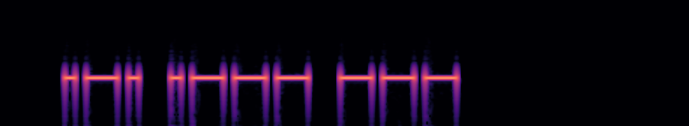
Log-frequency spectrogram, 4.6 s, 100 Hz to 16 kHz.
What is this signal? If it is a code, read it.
Morse code, heard as a keyed tone, about 17 wpm, 700 Hz. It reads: RJO
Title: USA Call Sign Postfixes - 3 Letters 17wpm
